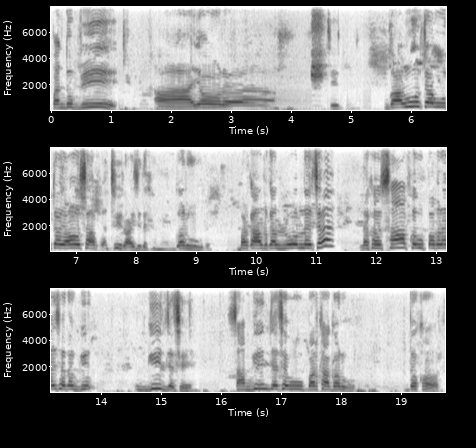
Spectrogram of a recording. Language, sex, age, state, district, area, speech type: Maithili, female, 60+, Bihar, Araria, rural, spontaneous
